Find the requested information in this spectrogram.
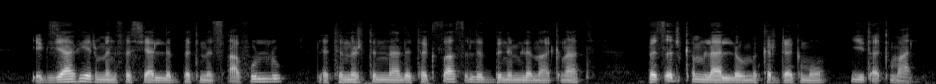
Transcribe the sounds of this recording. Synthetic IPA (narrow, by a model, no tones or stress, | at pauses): jɛ̰ɨɡzijaβhe̞ɾmənfəsjalːəbːət̪məsʼha̰fhulːu | lət̪ʰɨmhɨɾt̪ɨnːalət̪ʰəkʼsʼasʼlɨbɨnɨmləmakʼnat̪ | b̥əsʼɨd̪kʼɨmlalːəwmɨkʰɨɾd̪əɡmo̞ | jɪt̪ʼə̰kʼma̰l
